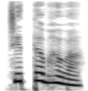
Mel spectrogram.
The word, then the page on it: ಚಿತ್ತಭವ: Kannada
